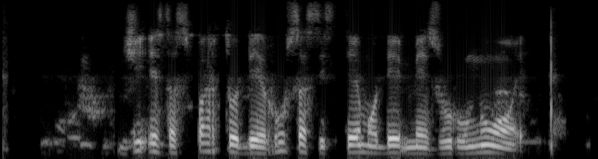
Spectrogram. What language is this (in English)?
Esperanto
